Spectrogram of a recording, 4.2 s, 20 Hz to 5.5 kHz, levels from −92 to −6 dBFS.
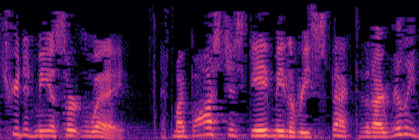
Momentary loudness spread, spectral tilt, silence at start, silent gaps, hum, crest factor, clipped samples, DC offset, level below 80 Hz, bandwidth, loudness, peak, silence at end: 8 LU; -4 dB/octave; 0 s; none; none; 16 dB; under 0.1%; under 0.1%; -72 dBFS; 5.4 kHz; -32 LUFS; -16 dBFS; 0 s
